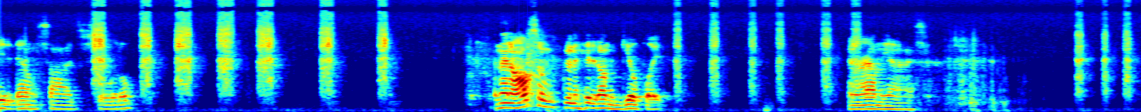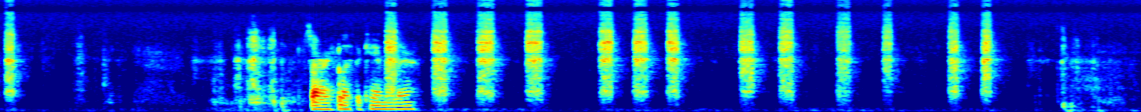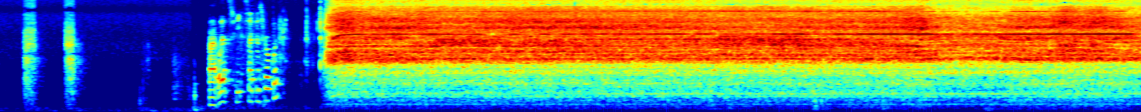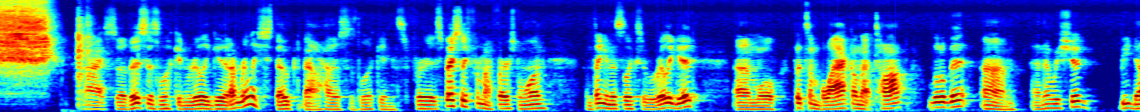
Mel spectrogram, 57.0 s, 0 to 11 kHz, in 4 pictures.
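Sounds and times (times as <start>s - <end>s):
airbrush spraying: 1.2s - 4.9s, 19.1s - 21.2s, 21.8s - 22.9s, 23.5s - 26.8s, 28.8s - 29.6s, 32.6s - 43.5s
airbrush spraying hissing bursts: 32.6s - 43.4s.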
